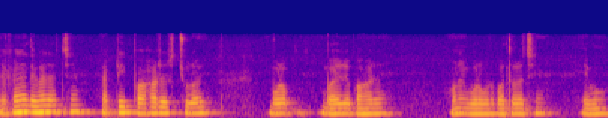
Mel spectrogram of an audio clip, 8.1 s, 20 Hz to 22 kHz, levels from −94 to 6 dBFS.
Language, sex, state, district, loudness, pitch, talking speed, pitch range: Bengali, male, West Bengal, Jhargram, -17 LUFS, 155 Hz, 95 wpm, 140-165 Hz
